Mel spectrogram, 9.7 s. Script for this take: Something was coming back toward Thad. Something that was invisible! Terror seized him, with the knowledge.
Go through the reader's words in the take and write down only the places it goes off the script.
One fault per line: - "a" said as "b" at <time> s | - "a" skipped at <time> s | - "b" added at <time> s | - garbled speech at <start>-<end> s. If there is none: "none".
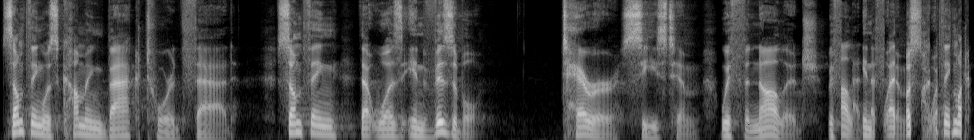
- garbled speech at 8.3-9.7 s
